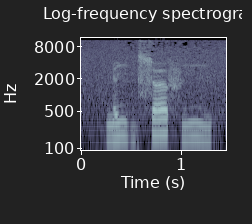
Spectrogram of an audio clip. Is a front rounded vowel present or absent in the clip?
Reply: present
